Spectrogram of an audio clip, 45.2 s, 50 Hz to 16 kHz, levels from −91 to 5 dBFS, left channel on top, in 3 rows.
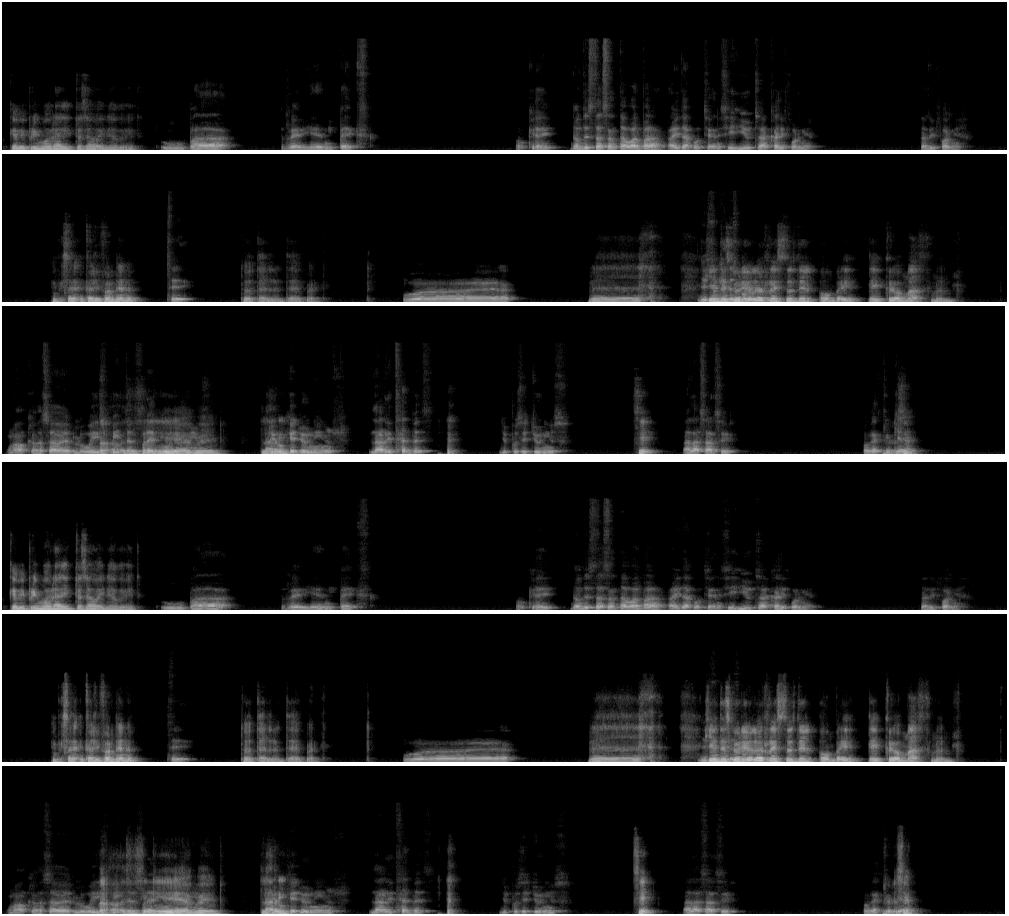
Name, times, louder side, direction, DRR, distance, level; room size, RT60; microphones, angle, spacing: voice 1, 0.1-2.0 15.8-17.1 18.7-19.8 23.9-25.0 25.3-29.4 31.6-33.4 34.0-34.5 36.8-37.0 39.6-39.9 43.4-43.8, right 3 dB, 40° right, 0.7 m, -29 dB
voice 2, 2.4-3.4 4.2-5.5 7.7-8.2 8.5-12.1 13.8-14.4 17.6-17.9 21.1-22.7 25.5-26.4 30.2-33.1 34.1-35.3 35.7-36.5 37.6-38.6 40.4-41.1 43.1-43.8, left 1 dB, 75° left, 1.8 m, -34 dB
10.5 x 8.3 x 4.8 m
head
